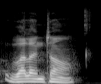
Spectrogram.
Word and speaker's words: Valentin: You say Valentin, which is difficult because those vowels don't exist in the English language. – And Valentin.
